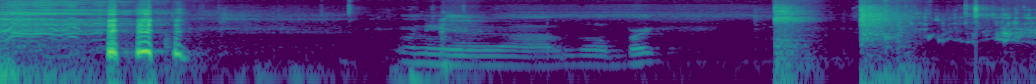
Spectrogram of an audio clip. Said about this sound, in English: Keep pouring water right now.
